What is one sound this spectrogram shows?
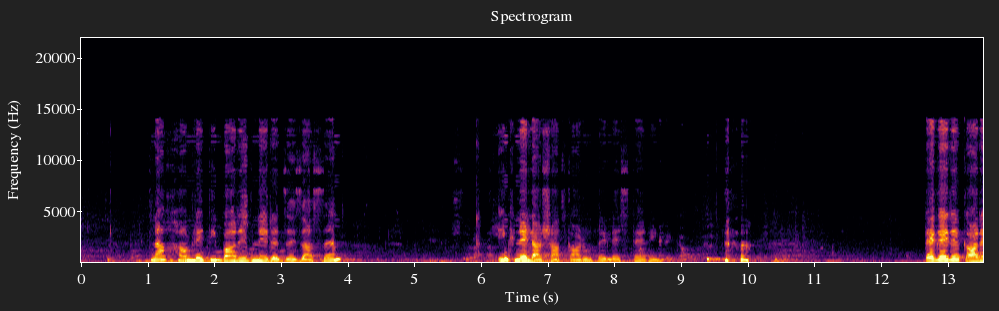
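An elderly woman speaks slowly and calmly into a microphone.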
